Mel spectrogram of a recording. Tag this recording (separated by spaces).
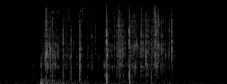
jingle searching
